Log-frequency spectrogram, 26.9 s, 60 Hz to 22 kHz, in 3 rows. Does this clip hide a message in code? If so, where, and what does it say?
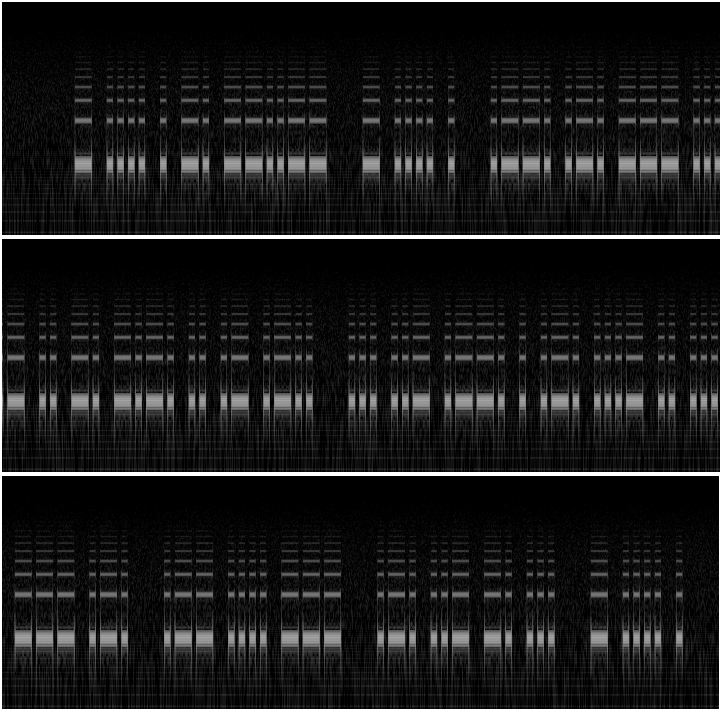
Yes: Morse code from 0.9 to 26.5 s, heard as electronic beeps, machine-sent, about 18 wpm, 360 Hz. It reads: THEN, THE PROVINCIAL SUPERVISOR WHO RUNS THE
